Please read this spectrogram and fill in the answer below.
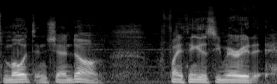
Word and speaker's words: Chandon: names it's Mo and Shandon funny thing is he married a French woman so it's Mo and Shandon being the French part of the affair but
